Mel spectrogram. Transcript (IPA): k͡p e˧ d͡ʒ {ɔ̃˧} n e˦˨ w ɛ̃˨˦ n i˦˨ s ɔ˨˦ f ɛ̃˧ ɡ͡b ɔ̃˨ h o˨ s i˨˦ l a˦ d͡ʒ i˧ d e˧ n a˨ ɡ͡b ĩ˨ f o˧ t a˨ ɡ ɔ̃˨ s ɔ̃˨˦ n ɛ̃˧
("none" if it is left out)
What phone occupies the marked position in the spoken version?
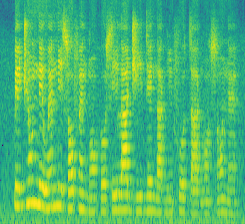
ɔ̃˦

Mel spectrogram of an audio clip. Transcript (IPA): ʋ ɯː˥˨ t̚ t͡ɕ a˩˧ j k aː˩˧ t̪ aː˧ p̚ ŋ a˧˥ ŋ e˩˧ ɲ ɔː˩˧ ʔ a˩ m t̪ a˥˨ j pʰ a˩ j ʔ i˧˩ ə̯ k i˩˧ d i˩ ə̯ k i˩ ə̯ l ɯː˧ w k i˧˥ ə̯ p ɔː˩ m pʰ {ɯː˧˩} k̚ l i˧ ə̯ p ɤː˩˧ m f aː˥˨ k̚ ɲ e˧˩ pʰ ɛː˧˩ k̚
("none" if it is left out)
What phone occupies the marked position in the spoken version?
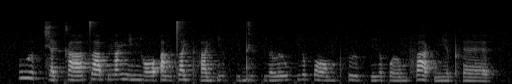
ɯː˧˩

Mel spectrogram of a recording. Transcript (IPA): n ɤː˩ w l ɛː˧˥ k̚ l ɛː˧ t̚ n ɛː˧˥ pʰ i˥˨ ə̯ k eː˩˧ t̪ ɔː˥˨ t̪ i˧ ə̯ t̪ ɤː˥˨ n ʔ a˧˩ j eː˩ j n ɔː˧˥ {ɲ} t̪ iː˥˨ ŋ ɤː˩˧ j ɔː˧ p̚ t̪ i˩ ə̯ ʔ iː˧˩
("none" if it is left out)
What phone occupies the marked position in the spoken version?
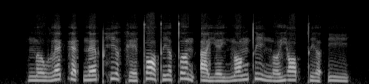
ŋ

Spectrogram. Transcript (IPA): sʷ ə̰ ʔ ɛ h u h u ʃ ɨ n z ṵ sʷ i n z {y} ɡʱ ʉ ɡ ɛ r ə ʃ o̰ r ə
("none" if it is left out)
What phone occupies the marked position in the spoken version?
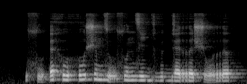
i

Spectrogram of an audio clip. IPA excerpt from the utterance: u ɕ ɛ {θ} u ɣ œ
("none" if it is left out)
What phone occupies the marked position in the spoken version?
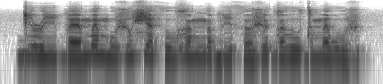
θ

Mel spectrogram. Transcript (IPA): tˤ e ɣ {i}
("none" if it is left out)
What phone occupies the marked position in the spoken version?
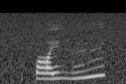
ɨ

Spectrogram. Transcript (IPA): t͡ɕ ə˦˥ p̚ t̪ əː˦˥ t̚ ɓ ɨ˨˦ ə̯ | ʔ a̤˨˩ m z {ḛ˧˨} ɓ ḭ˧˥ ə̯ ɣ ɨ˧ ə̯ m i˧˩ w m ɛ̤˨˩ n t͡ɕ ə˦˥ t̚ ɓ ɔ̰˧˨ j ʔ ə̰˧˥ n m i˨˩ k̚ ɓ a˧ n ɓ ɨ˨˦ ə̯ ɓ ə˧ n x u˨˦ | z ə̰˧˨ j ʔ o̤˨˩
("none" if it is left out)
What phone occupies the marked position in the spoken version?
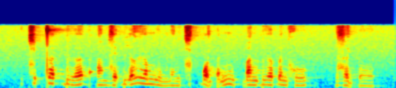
ḛ˧˨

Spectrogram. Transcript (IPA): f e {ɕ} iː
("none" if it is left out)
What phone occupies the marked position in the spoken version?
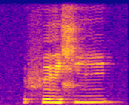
ɕ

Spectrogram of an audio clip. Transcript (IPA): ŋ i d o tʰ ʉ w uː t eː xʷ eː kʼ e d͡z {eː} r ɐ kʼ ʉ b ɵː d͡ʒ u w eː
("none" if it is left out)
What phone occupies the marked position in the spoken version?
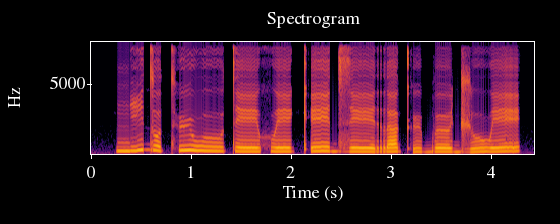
eː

